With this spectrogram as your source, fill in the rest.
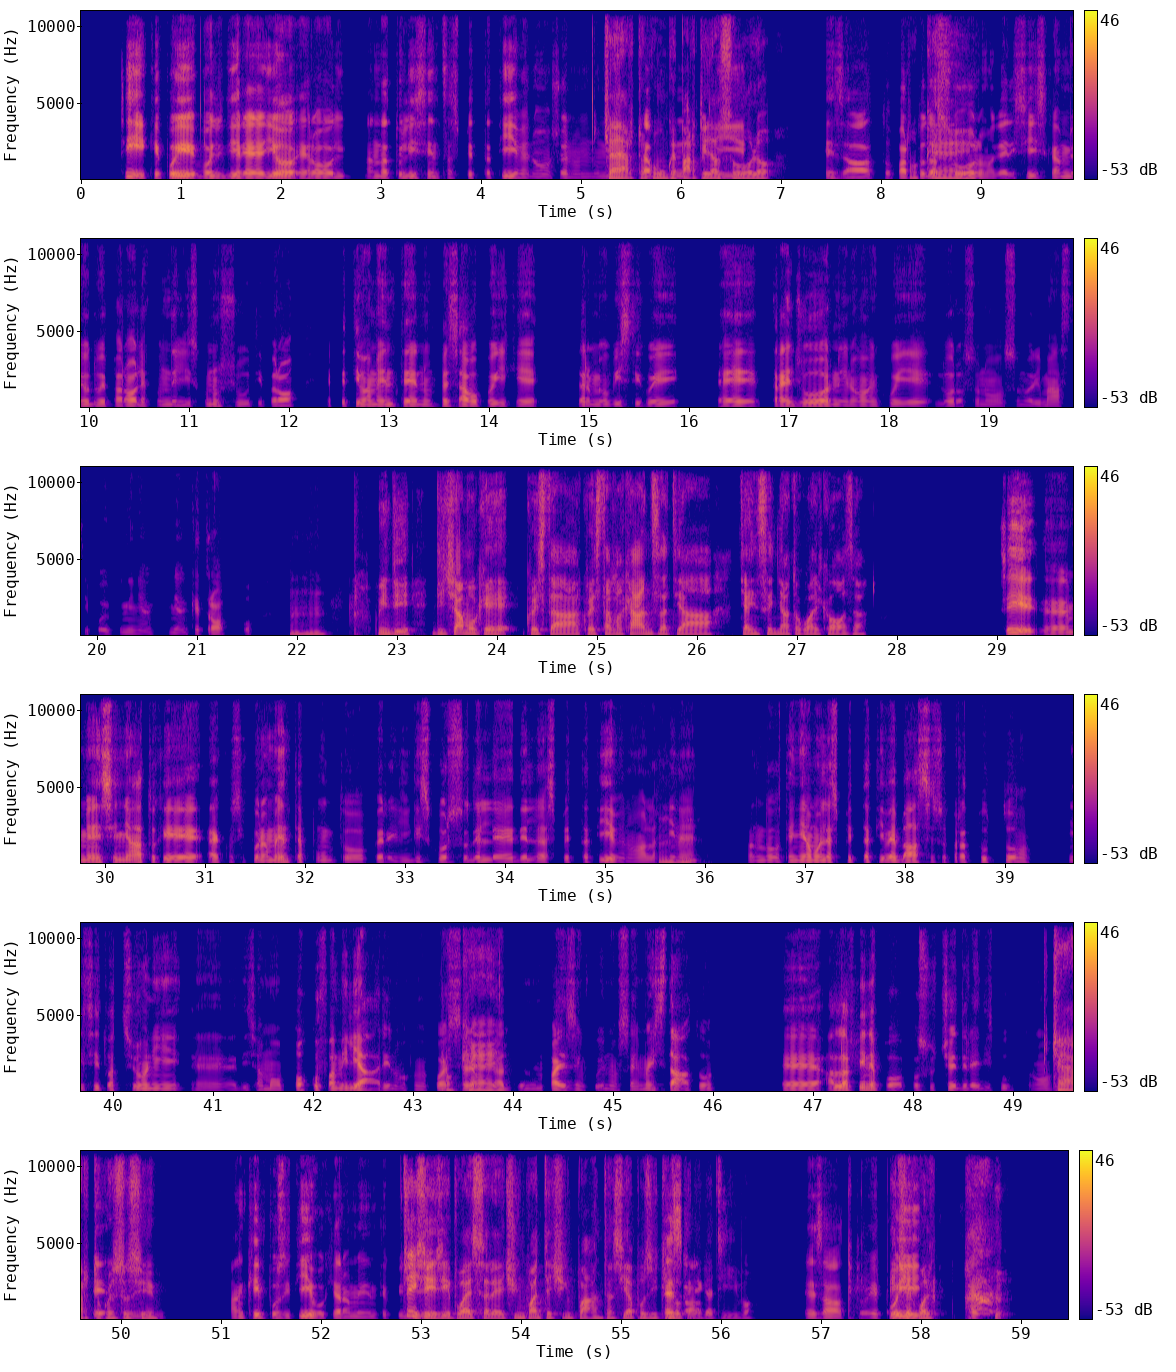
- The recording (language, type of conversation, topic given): Italian, podcast, Qual è un incontro fatto in viaggio che non dimenticherai mai?
- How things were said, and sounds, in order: other background noise; unintelligible speech; cough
